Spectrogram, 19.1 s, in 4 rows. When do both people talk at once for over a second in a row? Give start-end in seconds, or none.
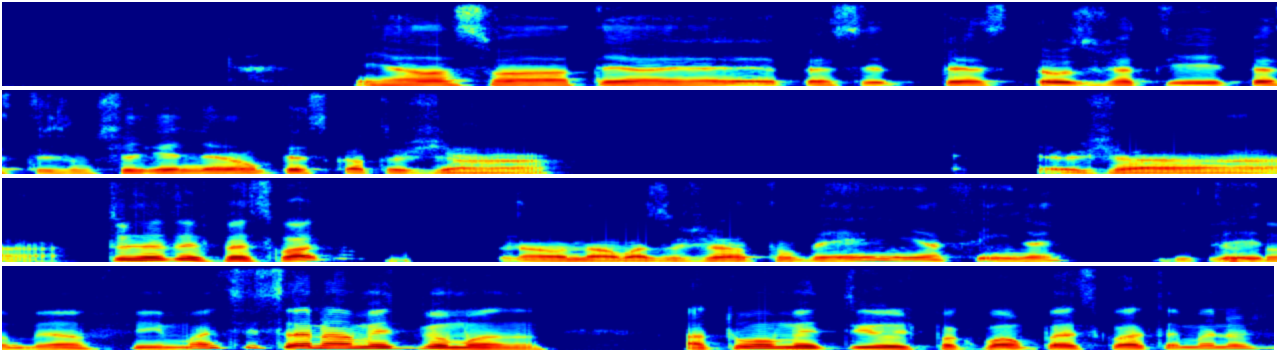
none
